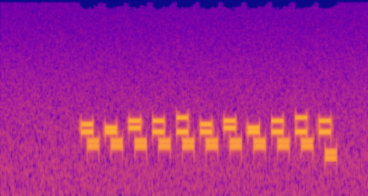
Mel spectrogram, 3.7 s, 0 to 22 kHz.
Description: Multi-frequency trunk signalling (R2, with the far end's replies), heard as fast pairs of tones, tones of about 120 ms. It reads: 21547251474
